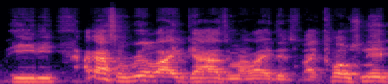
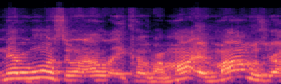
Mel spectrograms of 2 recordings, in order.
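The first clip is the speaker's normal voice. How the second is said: usual speaking voice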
